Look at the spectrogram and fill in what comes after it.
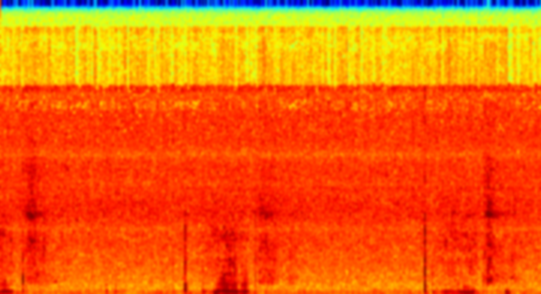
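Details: Sleeping pug puppy Boycie, dreaming while suckling, gives rough, buzzy snores roughly every three seconds, each lasting under a second, with faint wet smacking clicks in between.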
